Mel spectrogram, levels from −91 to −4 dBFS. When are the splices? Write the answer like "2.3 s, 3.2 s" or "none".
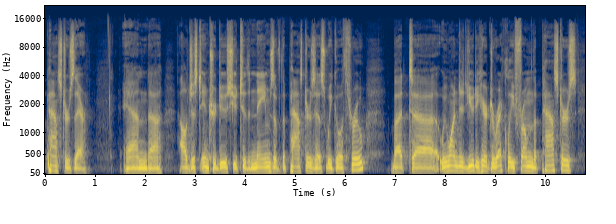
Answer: none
